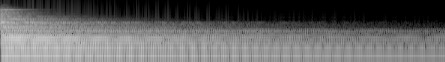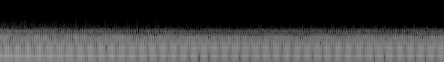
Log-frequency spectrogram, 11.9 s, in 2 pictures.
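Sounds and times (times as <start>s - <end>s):
grand piano playing fortissimo B1 off mic: 0.0s - 5.3s.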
